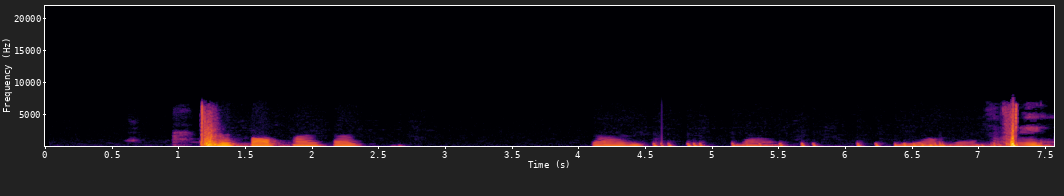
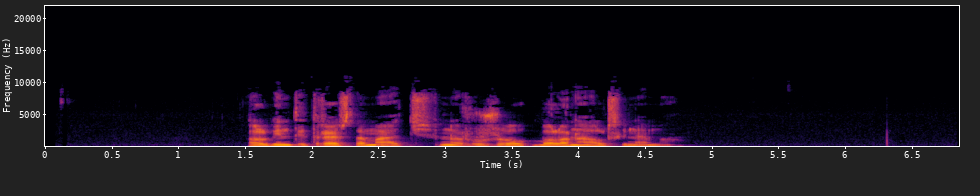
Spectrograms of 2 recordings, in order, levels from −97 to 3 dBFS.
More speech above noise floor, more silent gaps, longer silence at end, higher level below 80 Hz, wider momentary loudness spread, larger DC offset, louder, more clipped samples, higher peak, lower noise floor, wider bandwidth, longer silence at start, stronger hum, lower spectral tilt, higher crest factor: first, 59 dB vs 52 dB; neither; second, 0 s vs 2.15 s; about the same, -54 dBFS vs -58 dBFS; first, 21 LU vs 9 LU; neither; about the same, -27 LUFS vs -28 LUFS; neither; first, -2 dBFS vs -10 dBFS; first, -85 dBFS vs -80 dBFS; second, 7.4 kHz vs 9 kHz; second, 1.15 s vs 1.55 s; neither; first, -6.5 dB/octave vs -5 dB/octave; about the same, 26 dB vs 22 dB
